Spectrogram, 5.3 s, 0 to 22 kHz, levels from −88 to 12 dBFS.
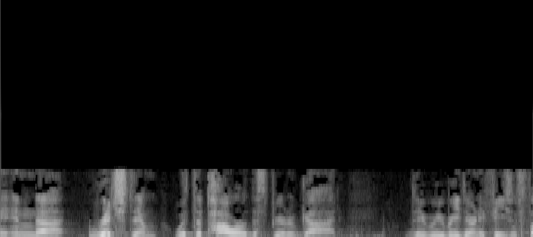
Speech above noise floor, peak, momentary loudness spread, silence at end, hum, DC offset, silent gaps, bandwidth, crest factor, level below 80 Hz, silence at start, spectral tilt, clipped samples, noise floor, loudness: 34 dB; 0 dBFS; 13 LU; 0 s; none; under 0.1%; none; 6.6 kHz; 20 dB; -78 dBFS; 0 s; -2.5 dB/octave; under 0.1%; -53 dBFS; -19 LUFS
